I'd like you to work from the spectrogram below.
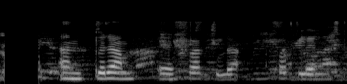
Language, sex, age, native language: Icelandic, female, 9, Icelandic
